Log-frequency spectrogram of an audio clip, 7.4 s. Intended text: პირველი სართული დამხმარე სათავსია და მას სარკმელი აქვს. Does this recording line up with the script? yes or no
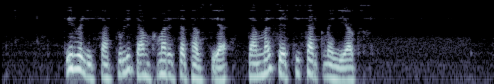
no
